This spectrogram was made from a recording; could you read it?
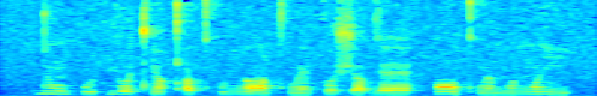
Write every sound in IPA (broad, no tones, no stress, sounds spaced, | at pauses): d ũ kʷ ɪ f j ʊ tʼ ĩ qʼ ʊ kʷʰ ɪ ŋ ɑ̃ kʷʼ ɛ̃ k ʊ ʃ ʌ ɡ ɛ | ɔ̃ kʷʼ æ̃ ɡʷ ɛ̃ ŋʷ ĩ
